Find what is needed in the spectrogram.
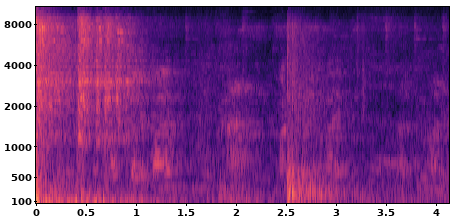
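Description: Loaded barbell with bumper plates dropped onto the gym floor, landing with a loud slam right at the start and bouncing as it settles. A second, lighter thud comes about two and a half seconds in.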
